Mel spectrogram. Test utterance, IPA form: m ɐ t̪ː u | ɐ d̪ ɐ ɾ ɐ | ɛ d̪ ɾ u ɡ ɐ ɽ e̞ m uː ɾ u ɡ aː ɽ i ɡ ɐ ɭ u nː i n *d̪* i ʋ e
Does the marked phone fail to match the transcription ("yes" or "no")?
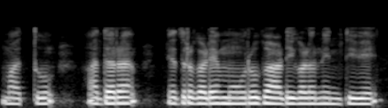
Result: yes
